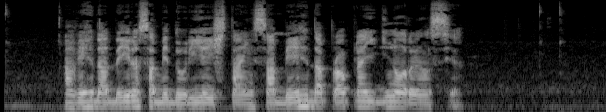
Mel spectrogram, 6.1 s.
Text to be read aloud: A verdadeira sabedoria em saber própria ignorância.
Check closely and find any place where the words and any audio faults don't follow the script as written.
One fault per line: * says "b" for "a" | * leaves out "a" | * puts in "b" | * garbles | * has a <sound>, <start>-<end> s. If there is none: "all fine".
* puts in "está"
* puts in "da"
